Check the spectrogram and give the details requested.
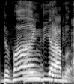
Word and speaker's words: Divine Diablo: Couldn't remember the name, but repeat after me. Divine Diablo. Divine Diablo. Does not start with an O. Divine Diablo. Does not start with an O. It rhymes.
